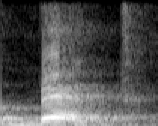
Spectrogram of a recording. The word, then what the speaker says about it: bathe: Pronunciation ध्यान से सुनना, बात और बैथ, इसे बैथ बोलते हैं, इसे बात बोलते हैं।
